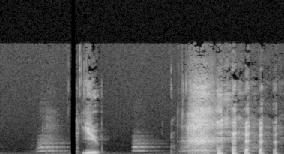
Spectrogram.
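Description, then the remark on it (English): A dog barks in the background a few times, with a sharp yelp among them, then breaks into a quick run of loud, rhythmic barks over a noisy background. “Yeah, if we have dogs barking in the background, it's fine,”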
